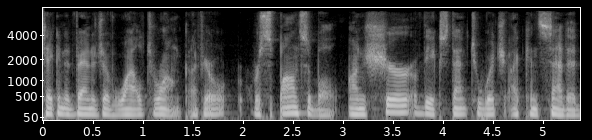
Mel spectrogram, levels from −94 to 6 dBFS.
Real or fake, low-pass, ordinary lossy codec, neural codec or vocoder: real; 7.2 kHz; MP3, 64 kbps; none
